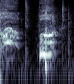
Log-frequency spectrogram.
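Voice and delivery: mouthed, exhaled, high breathy delivery. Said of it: "like, exhaling".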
